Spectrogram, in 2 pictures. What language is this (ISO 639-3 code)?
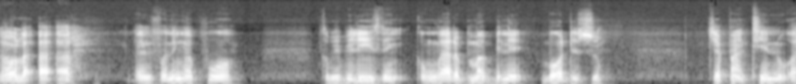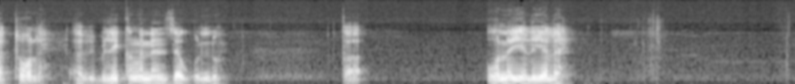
dga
